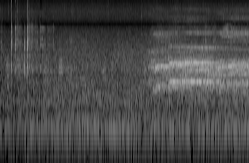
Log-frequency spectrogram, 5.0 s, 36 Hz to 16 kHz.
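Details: At a November 2012 poultry exhibition in Boncourt, Switzerland, a Swiss chicken rooster begins a loud sustained crow after a few seconds of sharp clicks and background hall noise.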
